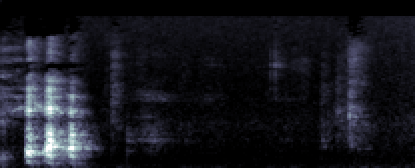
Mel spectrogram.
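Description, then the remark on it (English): A short burst of two or three quick coughs, fairly loud, followed by near silence and one faint little sound a couple of seconds later. “See? It gets me so mad I cough.”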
